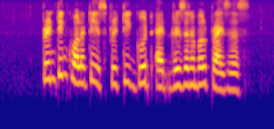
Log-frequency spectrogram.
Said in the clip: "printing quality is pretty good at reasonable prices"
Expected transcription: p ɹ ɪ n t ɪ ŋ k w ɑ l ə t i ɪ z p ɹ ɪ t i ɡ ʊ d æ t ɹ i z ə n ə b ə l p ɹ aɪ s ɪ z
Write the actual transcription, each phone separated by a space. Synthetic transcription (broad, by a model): p ɹ ɪ n t ɪ ŋ k w ɑ l ə t i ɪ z p ɹ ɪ t i ɡ ʊ d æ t ɹ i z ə n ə b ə l p ɹ aɪ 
